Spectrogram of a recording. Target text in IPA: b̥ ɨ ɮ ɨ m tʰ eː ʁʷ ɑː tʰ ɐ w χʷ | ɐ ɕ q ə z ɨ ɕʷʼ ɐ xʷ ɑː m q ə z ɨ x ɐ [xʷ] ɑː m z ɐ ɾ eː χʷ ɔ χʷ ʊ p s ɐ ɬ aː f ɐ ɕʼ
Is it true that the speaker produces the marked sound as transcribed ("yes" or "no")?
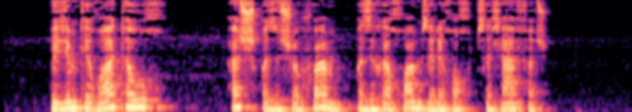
no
